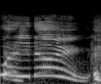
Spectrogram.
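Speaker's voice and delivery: high, loud exasperated cry; high loud mock exasperation; mock outrage. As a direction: yelp it in disbelief. Outraged at brother's purchase.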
